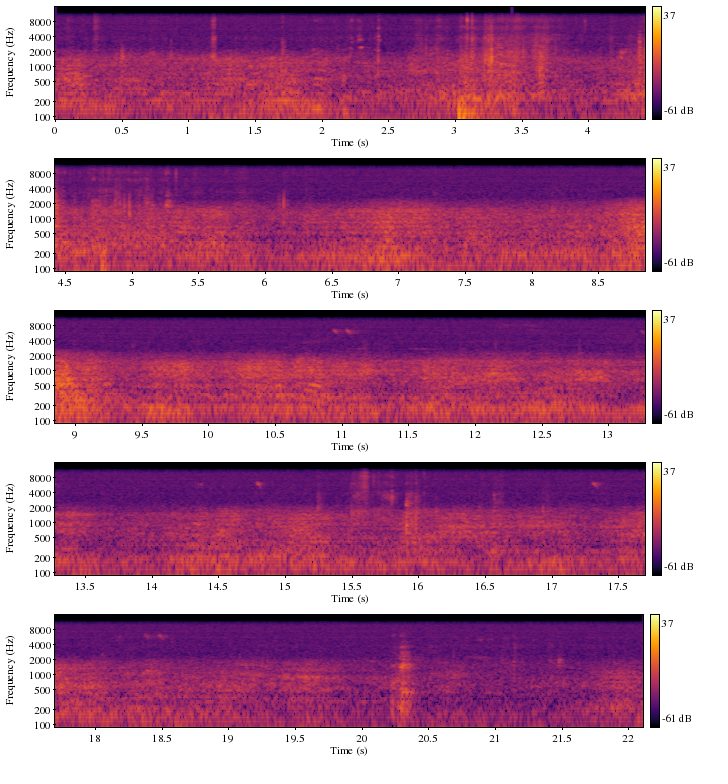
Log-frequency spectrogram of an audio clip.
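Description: Indistinct talking with camera handling noise, and two sharp knocks about three and five seconds in.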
